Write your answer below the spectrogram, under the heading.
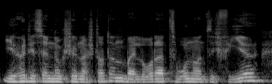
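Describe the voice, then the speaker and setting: A man's voice: medium pitch, steady tone, fast talker, mellow. A man hosting a radio talk show, speaking in a thoughtful, reflective way with an occasional stutter. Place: radio studio.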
